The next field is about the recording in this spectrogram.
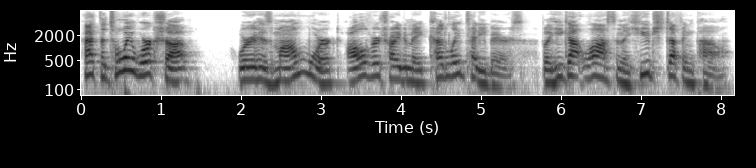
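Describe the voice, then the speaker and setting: A man with a fairly high voice narrates a children's storybook. He phrases each line deliberately, in the style of a read-aloud for young listeners. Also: lively intonation, fairly bright tone. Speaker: children's picture book reader.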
